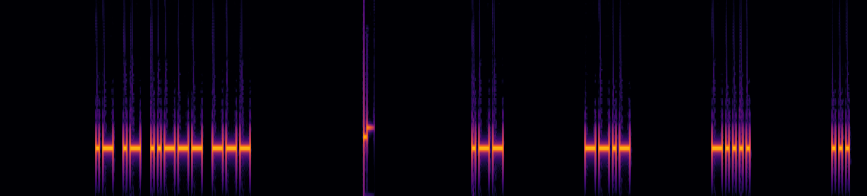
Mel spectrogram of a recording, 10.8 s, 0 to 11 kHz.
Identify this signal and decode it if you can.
Morse code, heard as a keyed tone, about 28 wpm, spaced as for 12 wpm, 700 Hz. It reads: AA2O WQ6S
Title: USA Call Signs - 4 Characters - 8x Character Spacing - 28wpm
